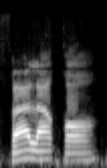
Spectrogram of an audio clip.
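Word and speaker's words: فلق: syarri Pengucapan untuk qalqalah qa ya, dia tidak ada jeda.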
